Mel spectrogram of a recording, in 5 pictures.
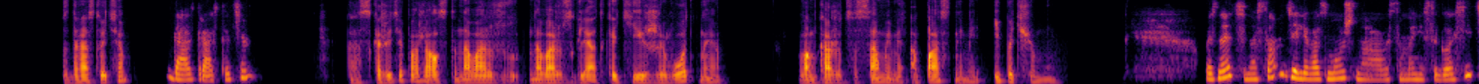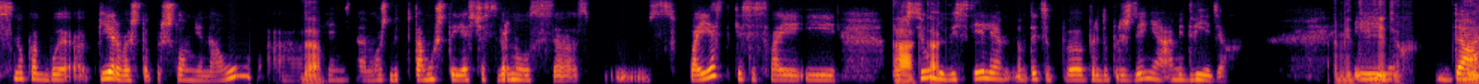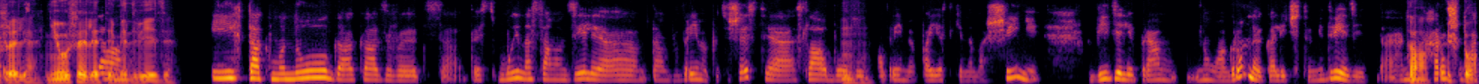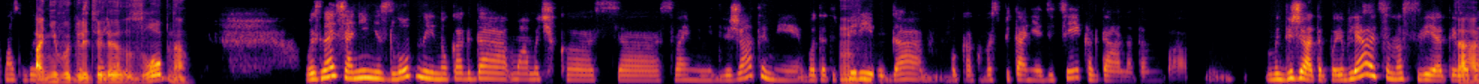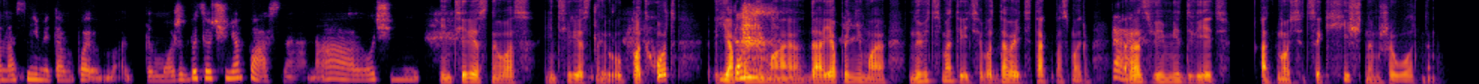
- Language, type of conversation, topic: Russian, unstructured, Какие животные кажутся тебе самыми опасными и почему?
- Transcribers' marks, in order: other background noise; tapping; laughing while speaking: "Да"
